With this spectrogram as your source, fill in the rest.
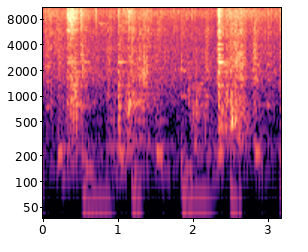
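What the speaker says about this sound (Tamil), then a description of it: "அப்படியே எடுத்து இந்த வானலில் இருக்கிற கலவையோடு சேர்ந்து கிளறி விட்டுற போகிறோம்" A spatula scrapes and turns chapati noodles through a spice mixture in a hot pan, making a close, rhythmic stirring over a steady background sizzle.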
